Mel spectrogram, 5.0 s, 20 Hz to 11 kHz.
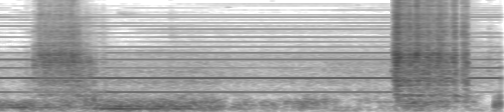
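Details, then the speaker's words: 2005 Kawasaki Brute Force 750 V-twin ATV, belt light/limp mode reset, wire unplugged, key on 10 seconds three times: two short high-pitched electric whirs over faint hum; normal actuator cycling at key-on. "you turn it on for 10 seconds turn it off usually you wait till you hear that noise"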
